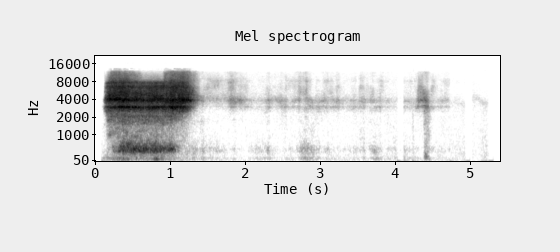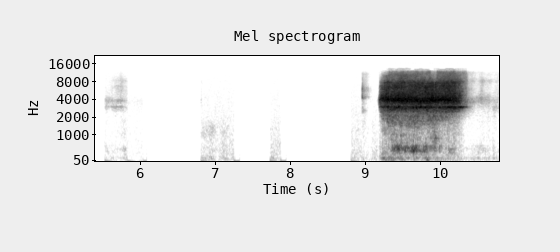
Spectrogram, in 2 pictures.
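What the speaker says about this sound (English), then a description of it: "inhale through the nose and exhale out, making a sh sound" A steady, hissing 'shh' breath out during a guided stress-relief breathing exercise comes first, then a long quiet pause with a faint tap, then a second matching exhalation near the end, both close and clear.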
